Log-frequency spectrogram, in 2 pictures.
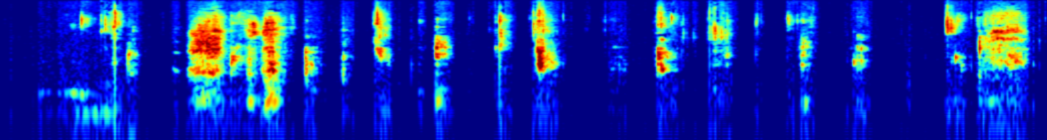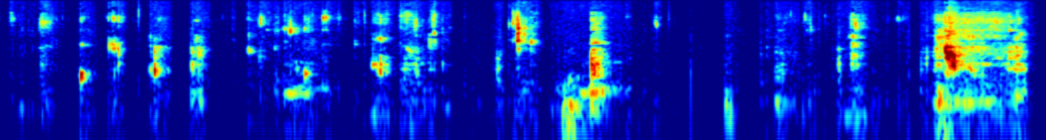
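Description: Quiet close-up mouth sounds of a man chewing curry and fried rice: soft wet smacks and clicks at irregular intervals, with denser bursts of chewing about a second in, around the middle and near the end.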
